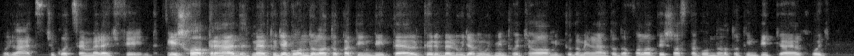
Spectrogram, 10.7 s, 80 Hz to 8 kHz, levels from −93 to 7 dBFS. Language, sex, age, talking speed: Hungarian, male, 60-79, 170 wpm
